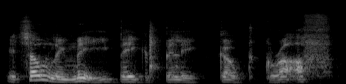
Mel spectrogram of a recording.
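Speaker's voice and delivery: slow, weighty goat voice; drawn-out, self-important storybook goat; big goat character. Acted. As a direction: announce yourself slowly as the biggest goat.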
